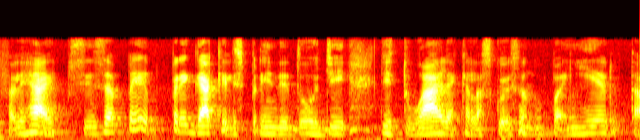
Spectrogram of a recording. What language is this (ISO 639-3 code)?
por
